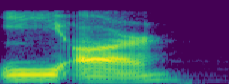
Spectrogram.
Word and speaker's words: Jeremiel: And I feel like the situation we was picking up with your, because I got a life review with you, was Archangel Jermel. I mean, mm-hmm. Jeremel. I'll spell it for you, okay? It's spelled yeah. Jeremiel.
